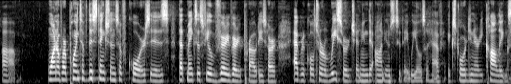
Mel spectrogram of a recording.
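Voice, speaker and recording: A woman with a Puerto Rican accent, fairly low pitch, monotone and flat intonation, a moderate pace, and a very clean, silent-background recording. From Puerto Rico. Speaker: university president, board member. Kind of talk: formal introduction at public meeting. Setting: public meeting with audience.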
